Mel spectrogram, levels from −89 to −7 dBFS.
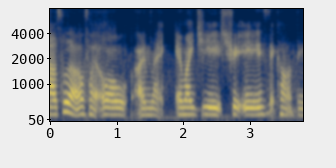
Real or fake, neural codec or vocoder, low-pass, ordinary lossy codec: fake; codec, 16 kHz, 2 kbps, X-Codec, HuBERT features, trained on general audio; none; none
